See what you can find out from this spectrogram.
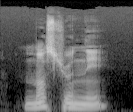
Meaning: to mention
- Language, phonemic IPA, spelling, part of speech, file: French, /mɑ̃.sjɔ.ne/, mentionner, verb, Fr-mentionner.ogg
